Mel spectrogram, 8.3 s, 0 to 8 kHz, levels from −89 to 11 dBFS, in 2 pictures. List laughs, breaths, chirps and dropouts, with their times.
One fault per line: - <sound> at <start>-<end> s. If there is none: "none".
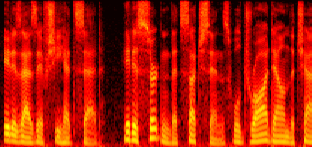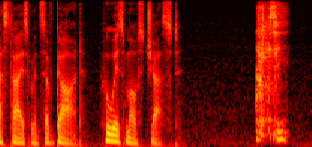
- sneeze at 7.6-8.0 s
